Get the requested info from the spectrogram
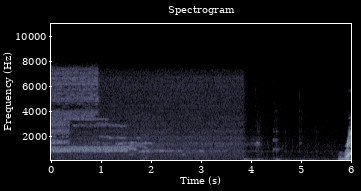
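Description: Airbrush spraying red ink: a steady hiss of air and paint that is loudest at first, fades, and cuts off sharply about four seconds in.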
